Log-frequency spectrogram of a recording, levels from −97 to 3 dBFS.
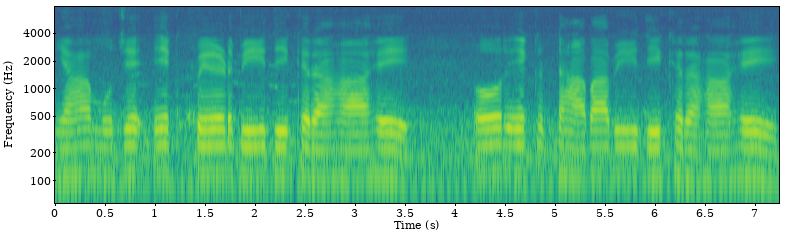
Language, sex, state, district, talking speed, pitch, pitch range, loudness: Hindi, male, Madhya Pradesh, Dhar, 125 wpm, 115 Hz, 110-120 Hz, -14 LUFS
